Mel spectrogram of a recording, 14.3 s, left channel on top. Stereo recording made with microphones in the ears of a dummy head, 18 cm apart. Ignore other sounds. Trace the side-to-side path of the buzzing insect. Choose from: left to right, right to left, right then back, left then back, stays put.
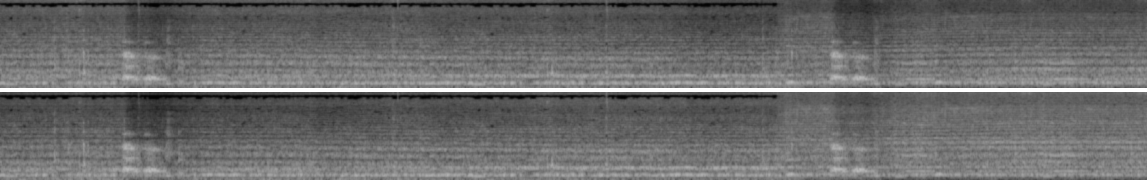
left to right.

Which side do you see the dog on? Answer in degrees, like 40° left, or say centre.
centre.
